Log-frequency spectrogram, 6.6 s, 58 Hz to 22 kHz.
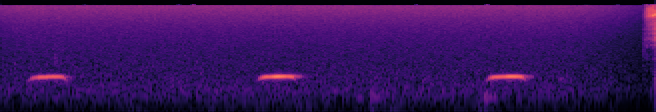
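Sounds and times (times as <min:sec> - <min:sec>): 
long-eared owl hooting: 0:00.3 - 0:00.8, 0:02.6 - 0:03.1, 0:04.9 - 0:05.4.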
